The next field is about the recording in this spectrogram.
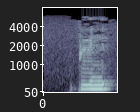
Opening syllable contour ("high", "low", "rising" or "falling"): high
